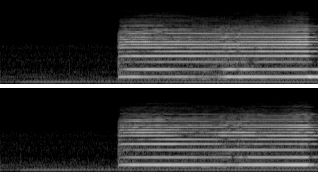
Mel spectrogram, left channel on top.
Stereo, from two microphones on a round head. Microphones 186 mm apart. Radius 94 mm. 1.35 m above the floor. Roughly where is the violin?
Centre.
